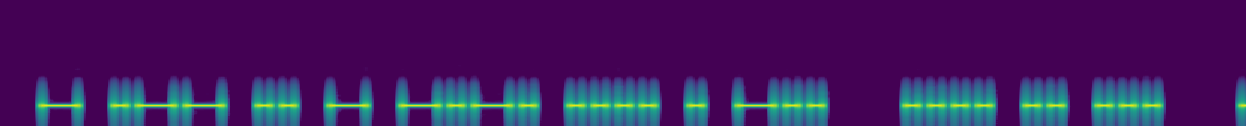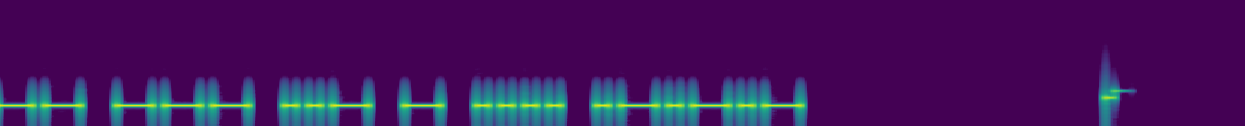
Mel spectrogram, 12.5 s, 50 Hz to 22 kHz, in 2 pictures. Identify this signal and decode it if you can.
Morse code, heard as a keyed tone, about 20 wpm, 700 Hz. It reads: TWITCHED HIS MOUTH.
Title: A Sound Of Thunder 20wpm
